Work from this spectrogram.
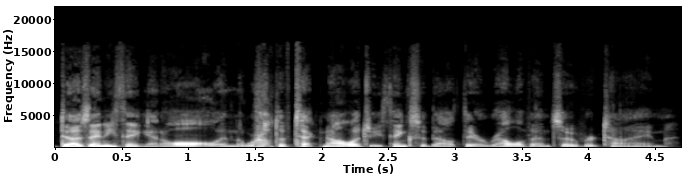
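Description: A man hosting a conversational interview, musing in a measured way and choosing his words carefully. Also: sits low, animated, gravelly, darkish tone, breathy edge, dry recording, studio quality. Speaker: podcast host.

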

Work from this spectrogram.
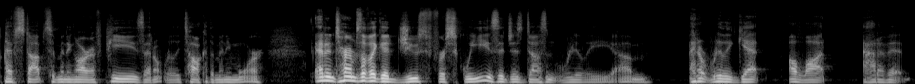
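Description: A man's voice: on the low side, fairly quick, vocal fry, darkish tone, no echo, clean studio sound. A middle-aged man talking casually and reflectively as a podcast guest, explaining things in an informal way. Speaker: interview guest, web developer and educator.

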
